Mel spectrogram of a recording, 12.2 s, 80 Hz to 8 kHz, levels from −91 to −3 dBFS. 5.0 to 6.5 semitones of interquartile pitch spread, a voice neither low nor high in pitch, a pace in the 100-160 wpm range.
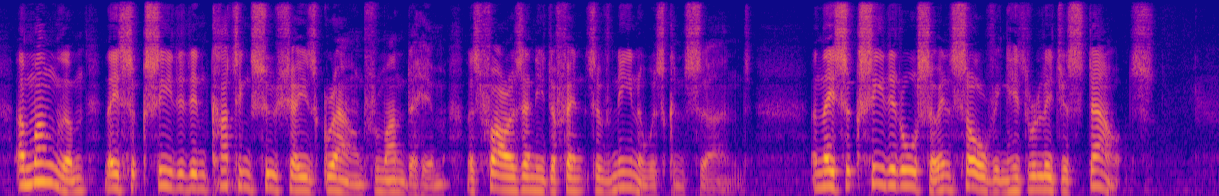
Yes: average, 5.3 semitones; medium, 150 Hz; average, 145 wpm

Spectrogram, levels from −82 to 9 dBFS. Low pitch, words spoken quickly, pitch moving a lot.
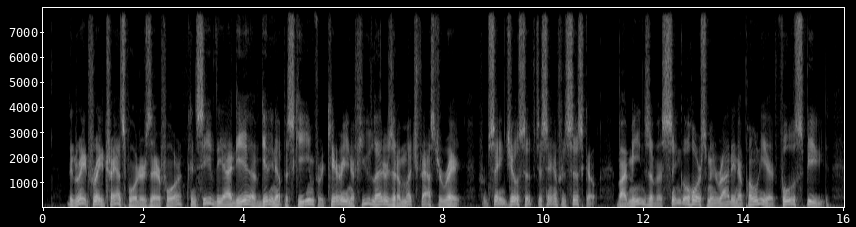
No: low, 105 Hz; average, 155 wpm; wide, 8.2 semitones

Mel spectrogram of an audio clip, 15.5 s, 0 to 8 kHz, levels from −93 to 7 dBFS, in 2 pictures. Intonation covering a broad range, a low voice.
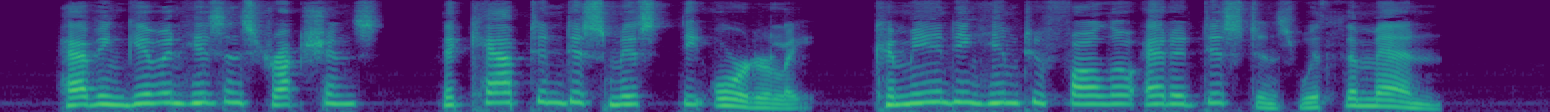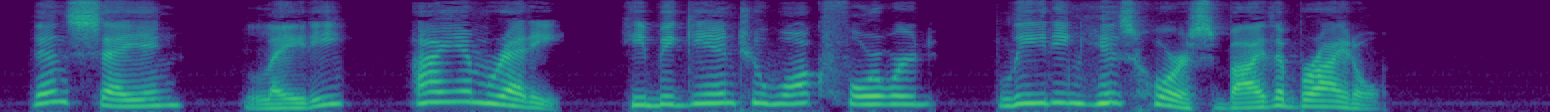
No: wide, 5.9 semitones; high, 225 Hz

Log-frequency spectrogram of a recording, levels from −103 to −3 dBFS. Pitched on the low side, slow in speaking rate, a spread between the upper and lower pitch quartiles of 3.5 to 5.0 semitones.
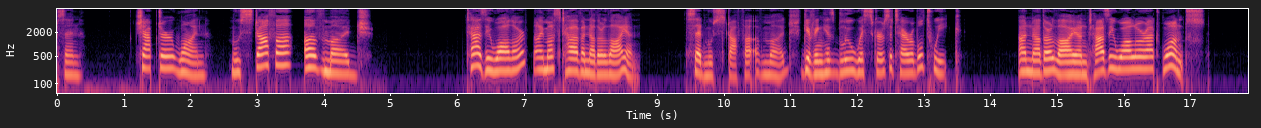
No: high, 205 Hz; slow, 105 wpm; average, 4.7 semitones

